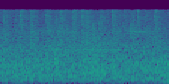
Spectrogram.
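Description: Quiet room tone: a steady, faint hiss with no distinct event.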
